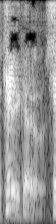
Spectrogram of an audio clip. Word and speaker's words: Caicos: How do you say that? – Sure, Caicos. – Yeah. Caicos, yeah. Turks and Caicos.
